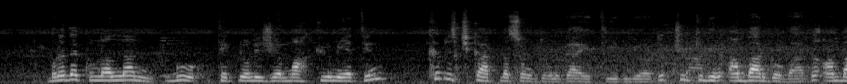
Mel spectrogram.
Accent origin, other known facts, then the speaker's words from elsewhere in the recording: Yatağan, Muğla, Turkey; şimdi yatağı termik santralinin yapıldığı o topraklarda büyüdüm. Çünkü o toprakların bir kısmı bizim kendi topraklarımızdı. Yılda 2 ürün kaldırdığımız arazilerdi. Ben o zaman buraya termik santral yapılmaya karar verildiğinde 23-24 yaşlarında, belki daha 22 diyelim, öğretmen, genç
